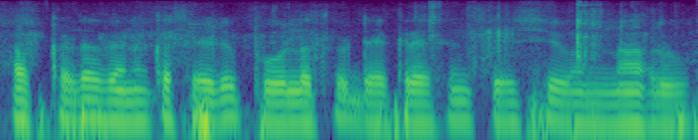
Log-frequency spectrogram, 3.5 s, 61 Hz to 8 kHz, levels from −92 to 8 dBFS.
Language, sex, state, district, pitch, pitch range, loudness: Telugu, male, Andhra Pradesh, Sri Satya Sai, 115 Hz, 110-120 Hz, -20 LUFS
